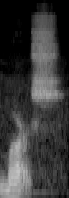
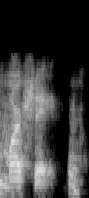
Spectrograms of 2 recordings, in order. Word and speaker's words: Marché: Next, we're going to have Marché, or is it Marsh? Did I say it right? I don't want to. It's a Marché. So hi, everybody.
